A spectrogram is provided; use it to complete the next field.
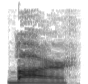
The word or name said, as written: barrable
